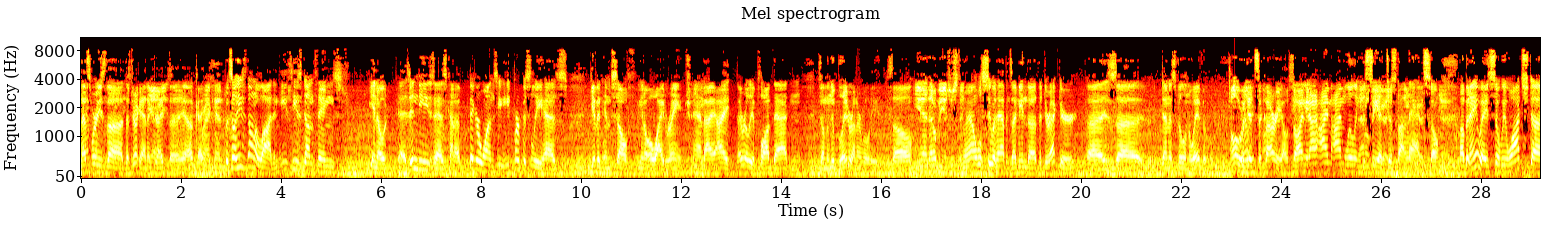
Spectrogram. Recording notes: On their way back from Cleveland. Riff in the car. In the first Vomit off the Cuff mobile edition. Only 2 of us were in the car.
